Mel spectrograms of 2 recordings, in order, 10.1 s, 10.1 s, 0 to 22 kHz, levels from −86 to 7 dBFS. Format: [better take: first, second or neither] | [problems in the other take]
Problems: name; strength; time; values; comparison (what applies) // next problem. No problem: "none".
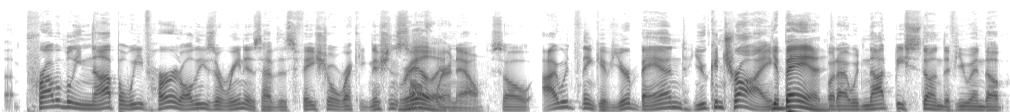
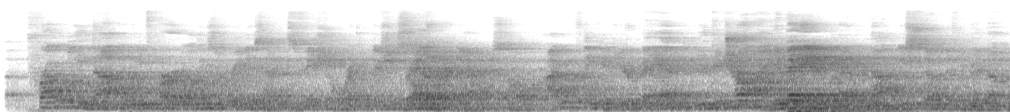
first | off-mic speech; far // room echo; strong; dies away in 2.7 s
